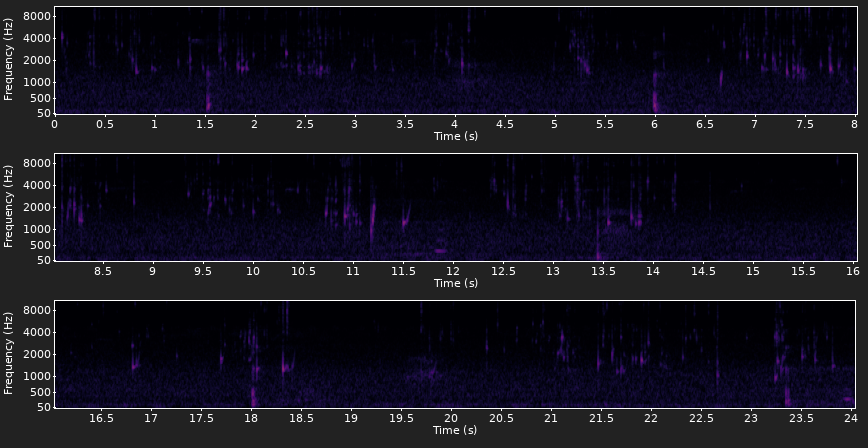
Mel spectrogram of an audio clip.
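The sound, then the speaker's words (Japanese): Water runs while hands are rinsed at a mild temperature, a soft, continuous trickle with scattered drips and splashes, faint throughout with no talk. “手の油分を流しすぎない温度で流していきます。”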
